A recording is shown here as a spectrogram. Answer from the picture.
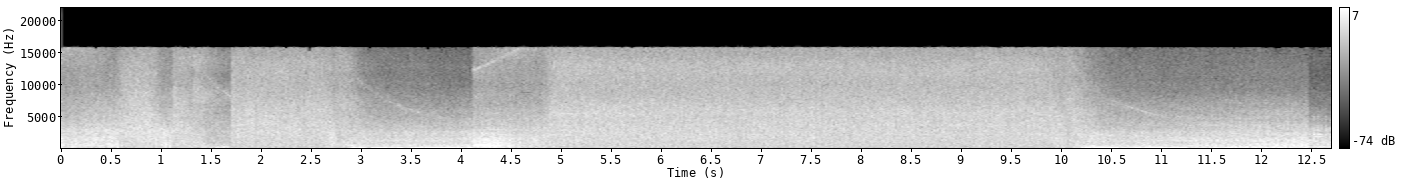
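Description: Mitsubishi Lancer Evolution IX RS's turbocharged 2.2-litre four-cylinder running hard on a chassis dyno: a loud, rushing run with the revs falling steeply twice, around three seconds in and again near the end. The pull was aborted because a heater core hose blew off and sprayed coolant.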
